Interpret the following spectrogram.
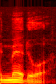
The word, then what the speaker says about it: Medor: And for me, Medor. Medor. Make sure you get the R up in there. Medor.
